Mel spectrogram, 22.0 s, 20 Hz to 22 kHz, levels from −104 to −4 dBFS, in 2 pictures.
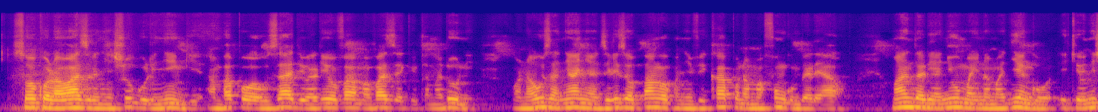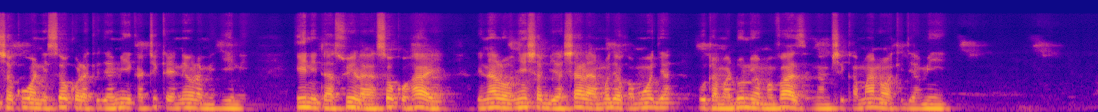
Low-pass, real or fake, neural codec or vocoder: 14.4 kHz; fake; autoencoder, 48 kHz, 128 numbers a frame, DAC-VAE, trained on Japanese speech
